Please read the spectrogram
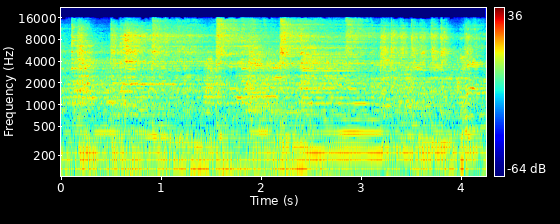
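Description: Southern rock band playing live at full volume, electric guitars to the fore, with no vocals. It is heard from within the crowd of an amphitheatre.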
